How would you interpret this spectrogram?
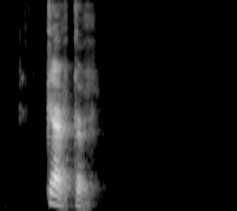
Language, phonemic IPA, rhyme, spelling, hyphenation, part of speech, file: Dutch, /ˈkɛrkər/, -ɛrkər, kerker, ker‧ker, noun, Nl-kerker.ogg
- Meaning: dungeon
